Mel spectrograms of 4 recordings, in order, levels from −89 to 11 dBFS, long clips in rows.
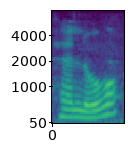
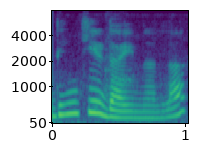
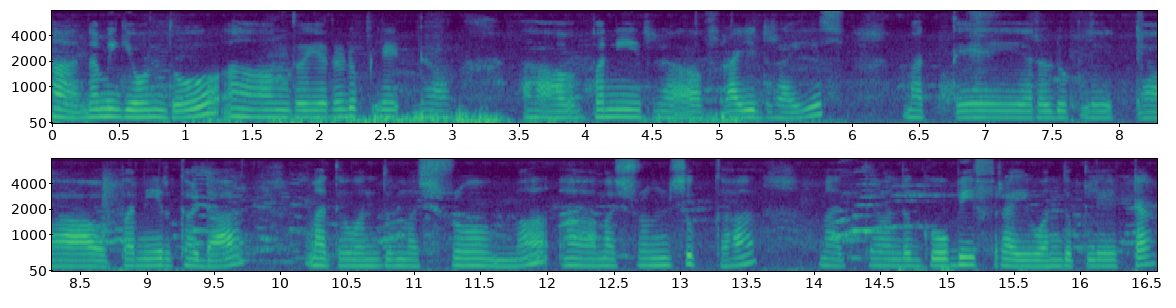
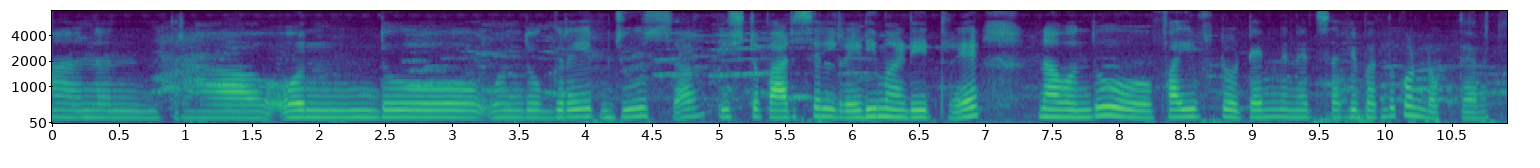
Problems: background sounds at intervals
